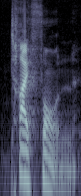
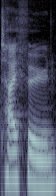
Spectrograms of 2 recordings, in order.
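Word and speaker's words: Typhon: planet we're focused on is tyon it's not typhoon there's no o it's 1 I swear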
